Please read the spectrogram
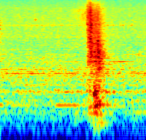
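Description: A single dull thump about one and a half seconds in, from two cats wrestling on a tile floor.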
